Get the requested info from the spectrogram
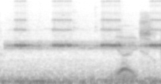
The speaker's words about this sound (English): Crickets. Shit. Definitely crickets.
